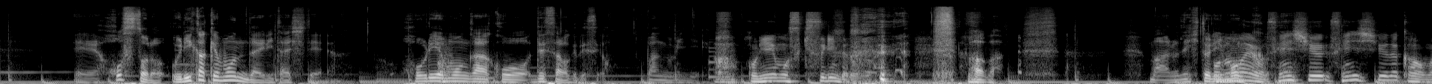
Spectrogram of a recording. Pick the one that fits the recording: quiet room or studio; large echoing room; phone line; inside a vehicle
quiet room or studio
